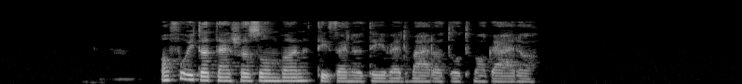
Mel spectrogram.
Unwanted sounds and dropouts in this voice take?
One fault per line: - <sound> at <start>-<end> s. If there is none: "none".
none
